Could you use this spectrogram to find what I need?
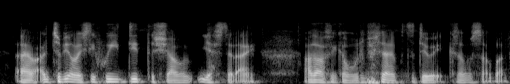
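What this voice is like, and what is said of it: Congested, sniffly voice. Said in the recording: “my voice isn't great. I've suffered a lot of hay fever this weekend... We've heard you. You've been snurching... I don't notice how much I sniff and stuff because, yeah, it's really bad.”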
